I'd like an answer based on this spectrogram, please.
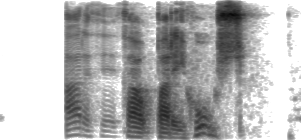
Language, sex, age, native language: Icelandic, male, 30-39, Icelandic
